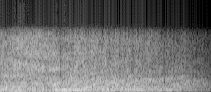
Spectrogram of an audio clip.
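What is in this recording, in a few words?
"out", English; Super Games Pak (1991)(Odyssey)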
